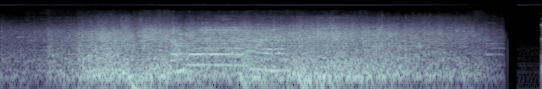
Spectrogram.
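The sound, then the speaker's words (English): Fuel pumps explode in a huge fireball, a loud, dense rushing blast that swells within the first second and holds a steady roar for about four seconds before cutting off abruptly. “The fuel pumps explode in a huge fireball, throwing Diggs and Sorensen”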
